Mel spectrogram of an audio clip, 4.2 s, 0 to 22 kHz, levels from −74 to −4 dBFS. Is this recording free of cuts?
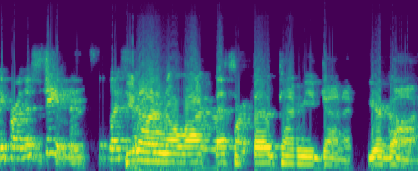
no; 1 cut; at 1.0 s

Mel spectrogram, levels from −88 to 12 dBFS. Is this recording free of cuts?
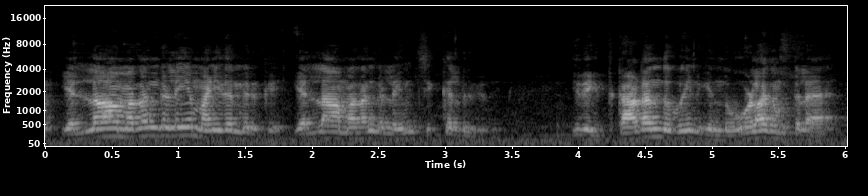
yes; 0 cuts

